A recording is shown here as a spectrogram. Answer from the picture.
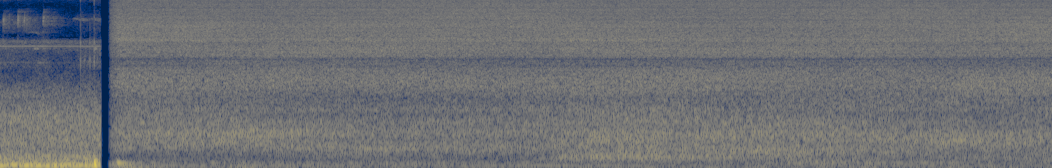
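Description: Brief low rumble of a hand handling the phone, ending in a sharp knock, then a hard cut about a second in to steady static hiss like a detuned TV that runs unchanged under the end card.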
